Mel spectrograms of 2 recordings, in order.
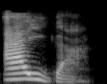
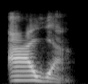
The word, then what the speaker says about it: haya: Una que utilizamos constantemente es el aiga. Aiga es incorrecto. La forma correcta es haya.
